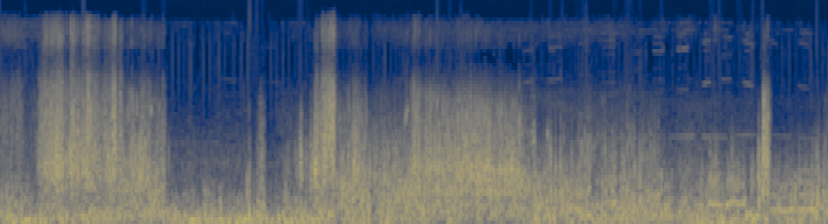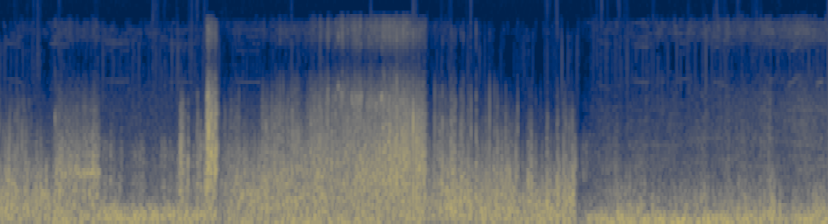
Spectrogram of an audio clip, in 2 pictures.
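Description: Wind rushing over the microphone of a camera on a paraglider in flight. It is a steady low rumble that swells and fades in gusts, with a few brief sharp buffets.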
